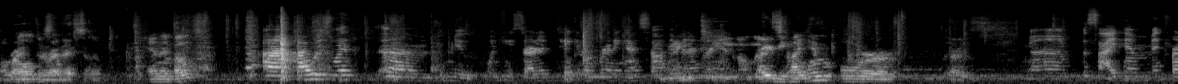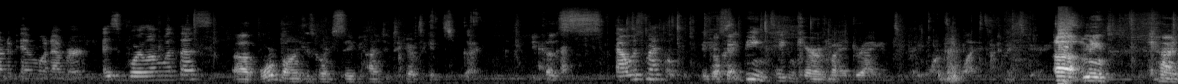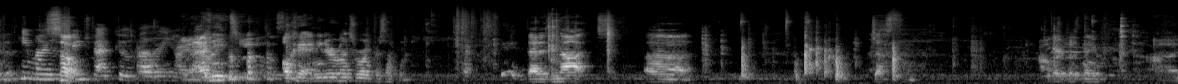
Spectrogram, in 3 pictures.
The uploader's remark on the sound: Sorry for the audio issues.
